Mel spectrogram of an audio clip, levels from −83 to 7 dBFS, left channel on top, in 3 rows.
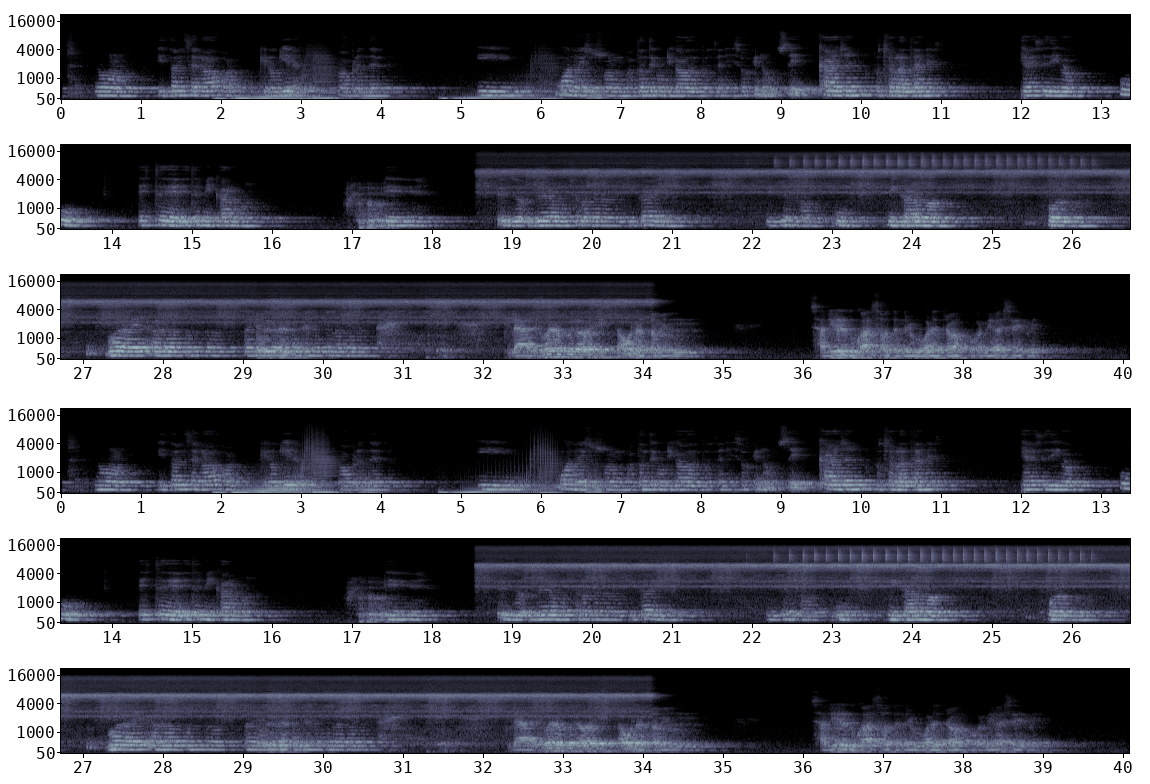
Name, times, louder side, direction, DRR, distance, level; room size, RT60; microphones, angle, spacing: voice 1, 0.4-0.8 1.2-3.0 3.4-4.0 5.2-5.8 6.2-9.2 9.5-10.9 12.0-12.7 13.2-13.6 14.3-15.7 17.4-17.9 18.8-21.0 22.2-23.2 23.7-24.4 25.7-26.2 27.3-28.7 29.0-30.6, left 1 dB, 30° left, -6 dB, 1.0 m, -29 dB
sound 1, 1.9-4.0 4.7-6.3 6.5-6.9, right 1 dB, 90° right, 0.3 m, -35 dB
voice 2, 16.9-17.4 29.1-29.8 30.7-34.7 36.1-38.9, left 1 dB, 80° left, 1 dB, 0.4 m, -31 dB
sound 2, 18.5-34.1, right 4 dB, 40° right, 0.6 m, -34 dB
2.8 x 2.6 x 2.9 m, 1.4 s
head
